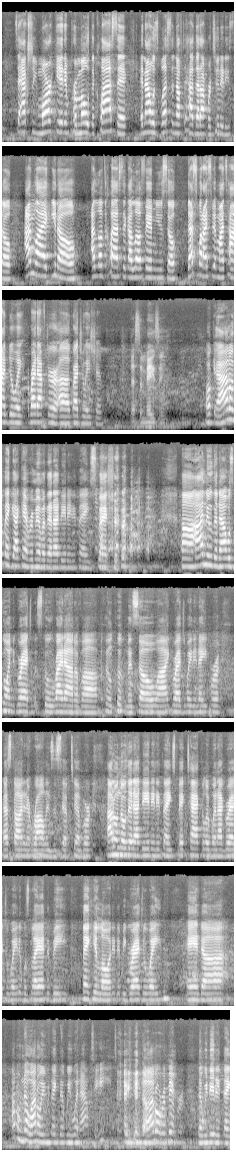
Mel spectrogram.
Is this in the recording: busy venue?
yes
